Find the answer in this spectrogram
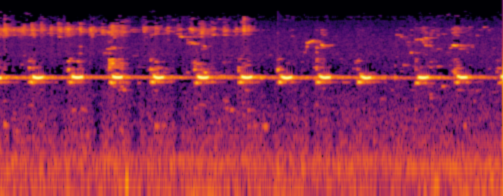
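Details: Common redshank song recorded in its natural habitat in Greece, a long run of identical clear whistled notes repeated steadily about two or three times a second, with faint high twittering early on.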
